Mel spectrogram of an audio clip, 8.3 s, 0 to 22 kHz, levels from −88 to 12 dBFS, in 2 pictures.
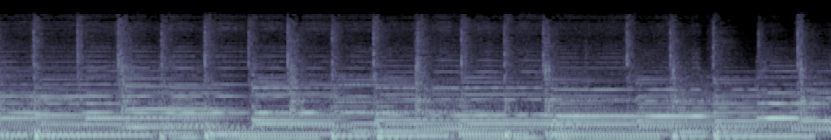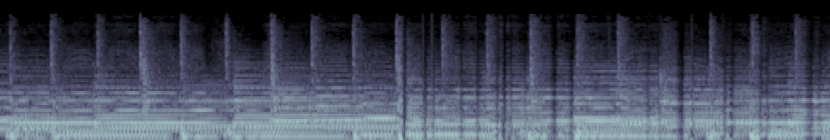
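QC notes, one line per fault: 6.16–8.27 s, repeated packet loss (robotic sound): 22 dropouts, the longest 39 ms, each patched by extending the preceding sound, so roughly a fifth of the span is concealed and it turns choppy; the spectrogram shows smeared, repeated frames and blank slivers.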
